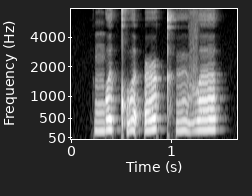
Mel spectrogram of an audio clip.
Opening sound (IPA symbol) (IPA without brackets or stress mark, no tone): ŋʷ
